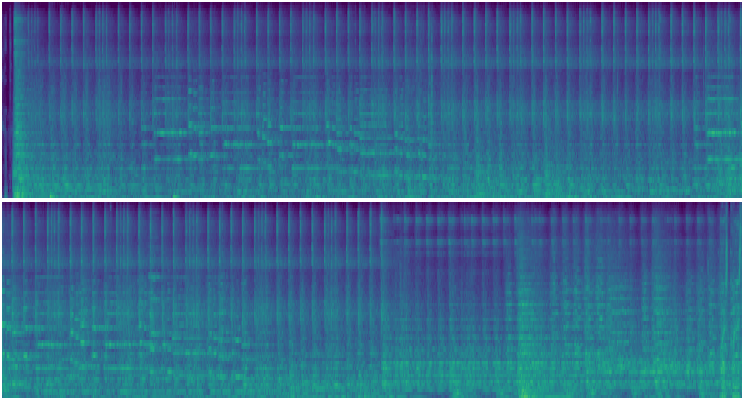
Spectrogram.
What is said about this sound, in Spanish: Y te he seleccionado para acabar la danza española de ni más ni menos que de su ballet del Lago de los Cisnes.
